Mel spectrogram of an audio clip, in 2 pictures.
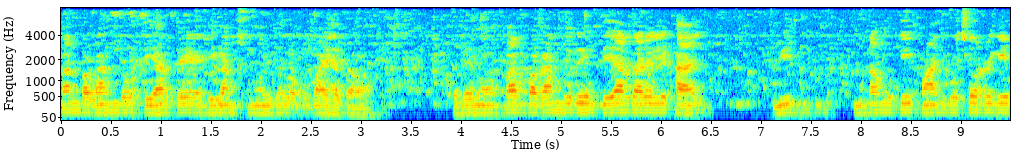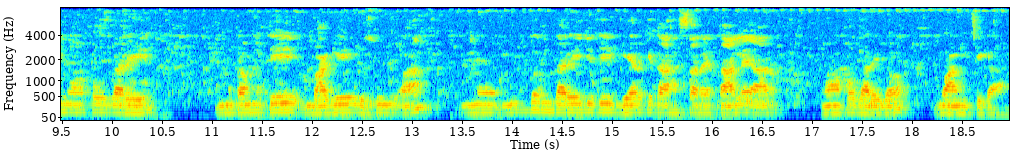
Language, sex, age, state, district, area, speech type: Santali, male, 45-60, West Bengal, Birbhum, rural, spontaneous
